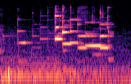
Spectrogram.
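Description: A phone ringtone plays a bright melodic chime sequence of several rising and falling notes, clear and fairly close, with a faint hum beneath.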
